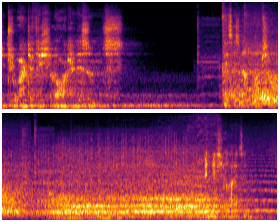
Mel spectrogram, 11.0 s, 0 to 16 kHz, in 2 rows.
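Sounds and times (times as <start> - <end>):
low synth tones: 1.0 - 11.0
churning machine-like synth noise: 4.4 - 11.0.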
